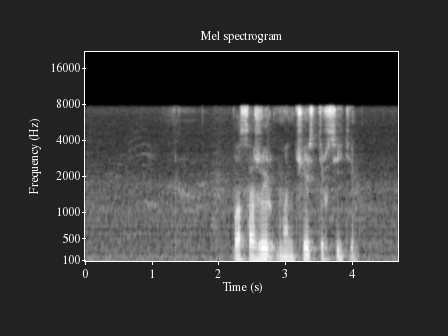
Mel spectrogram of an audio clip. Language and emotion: Russian, neutral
